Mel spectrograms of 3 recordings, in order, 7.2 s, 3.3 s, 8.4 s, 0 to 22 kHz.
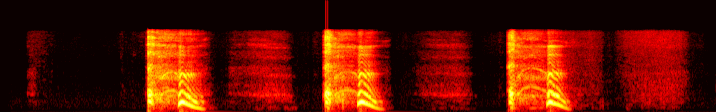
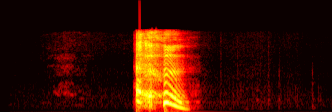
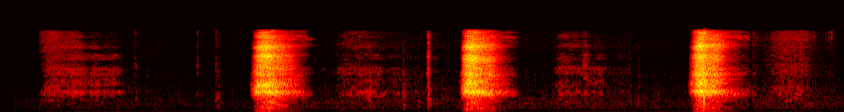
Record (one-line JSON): {"three_cough_length": "7.2 s", "three_cough_amplitude": 32767, "three_cough_signal_mean_std_ratio": 0.29, "cough_length": "3.3 s", "cough_amplitude": 32767, "cough_signal_mean_std_ratio": 0.28, "exhalation_length": "8.4 s", "exhalation_amplitude": 13543, "exhalation_signal_mean_std_ratio": 0.26, "survey_phase": "beta (2021-08-13 to 2022-03-07)", "age": "45-64", "gender": "Female", "wearing_mask": "No", "symptom_cough_any": true, "smoker_status": "Current smoker (11 or more cigarettes per day)", "respiratory_condition_asthma": false, "respiratory_condition_other": false, "recruitment_source": "REACT", "submission_delay": "0 days", "covid_test_result": "Negative", "covid_test_method": "RT-qPCR", "influenza_a_test_result": "Negative", "influenza_b_test_result": "Negative"}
